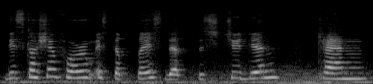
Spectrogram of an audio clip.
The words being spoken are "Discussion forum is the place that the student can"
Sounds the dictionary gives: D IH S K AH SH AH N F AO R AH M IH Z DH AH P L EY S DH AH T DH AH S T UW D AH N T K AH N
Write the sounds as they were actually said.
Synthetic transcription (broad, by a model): D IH S K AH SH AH N F AO R AH M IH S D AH P L EY S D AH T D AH S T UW D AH N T K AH N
